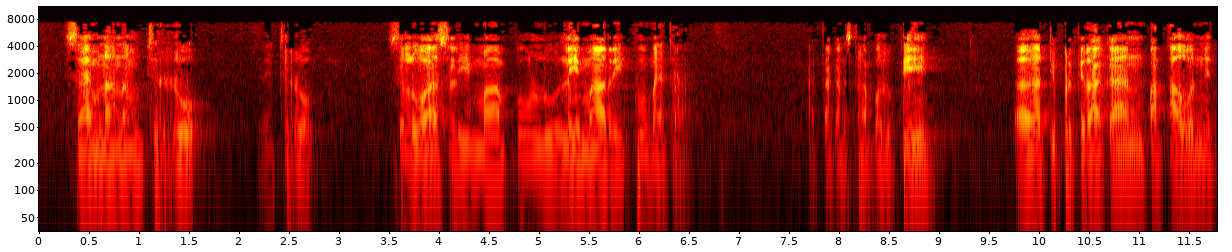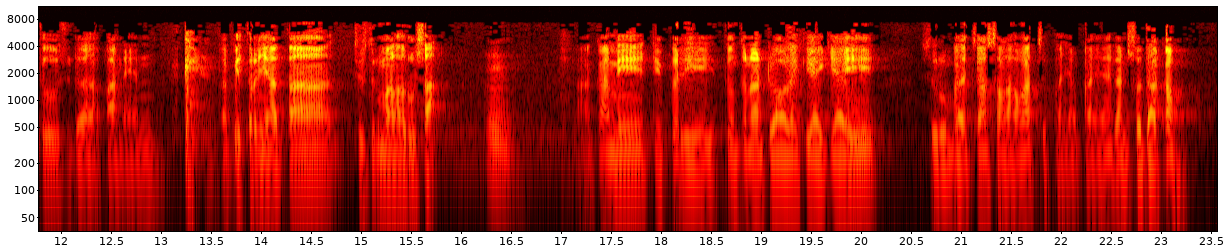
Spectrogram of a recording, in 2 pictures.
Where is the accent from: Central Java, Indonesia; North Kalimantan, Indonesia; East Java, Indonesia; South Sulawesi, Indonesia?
East Java, Indonesia; Banyuwangi; Saya dari Pulau Jawa Ujung Timur, Banyuwangi.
